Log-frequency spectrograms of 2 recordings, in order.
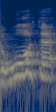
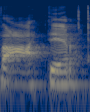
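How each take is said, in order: First: It is pronounced with English sounds. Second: It is pronounced with Italian sounds. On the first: It means the drinking liquid. "in inglese ovviamente water è l'acqua" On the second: It means the toilet bowl. "lo si pronuncia con una pronuncia tutta italiana"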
